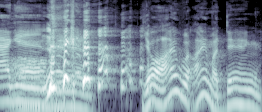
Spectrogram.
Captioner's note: laughing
